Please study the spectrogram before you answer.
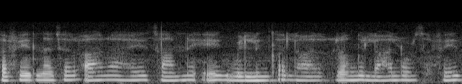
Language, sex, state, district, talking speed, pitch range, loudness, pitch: Hindi, female, Uttar Pradesh, Hamirpur, 195 wpm, 185-205 Hz, -19 LUFS, 195 Hz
